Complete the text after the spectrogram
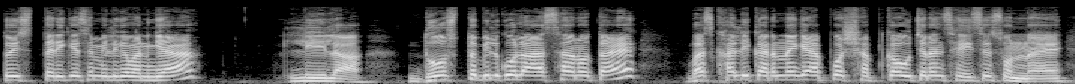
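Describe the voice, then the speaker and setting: Bright high-voiced Hindi teacher spelling words. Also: male voice, dry recording, studio quality. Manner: slow syllable-by-syllable spelling with repeated questions; addresses viewers as friends. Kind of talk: Hindi reading lesson for beginners.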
